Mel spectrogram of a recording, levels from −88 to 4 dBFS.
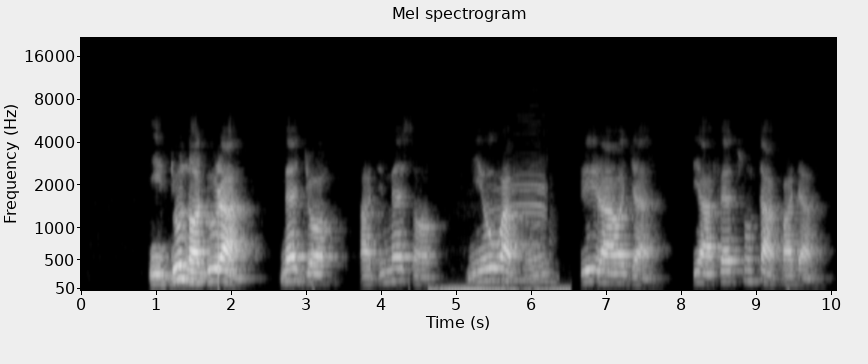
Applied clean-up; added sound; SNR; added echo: none; Livestock, farm animals, working animals; 16 dB; none.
